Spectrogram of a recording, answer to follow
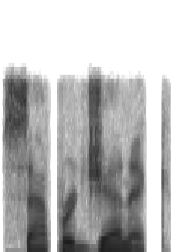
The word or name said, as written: saprogenic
